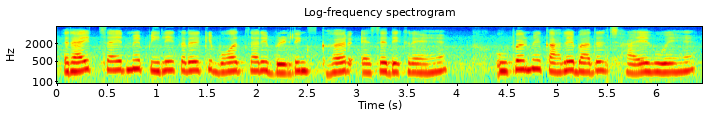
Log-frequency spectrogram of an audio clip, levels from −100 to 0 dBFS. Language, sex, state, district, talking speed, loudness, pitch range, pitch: Hindi, female, Arunachal Pradesh, Lower Dibang Valley, 195 wpm, -16 LUFS, 215-245 Hz, 230 Hz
